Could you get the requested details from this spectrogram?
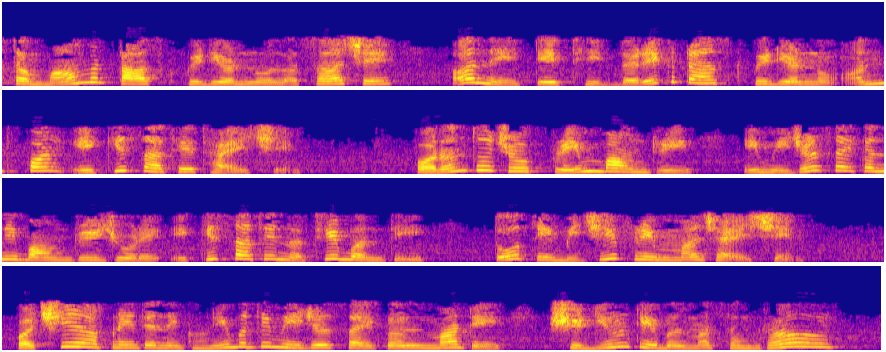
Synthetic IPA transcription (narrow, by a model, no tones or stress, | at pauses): at̪əmamʈaskpiɽijəɽnõləsat͡ʃʰe | ənet̪et̪ʰid̪əɾekʈaskpiɽijəɖno̰ʔə̰nt̪pəɳekisat̪ʰet̪ʰajt͡ʃʰḛ | pəɾənt̪ud͡ʒofɾembauɳɖɾi | emed͡ʒəɾsajkəlnibauɳɖɾid͡ʒoɽeʔekisat̪ʰenət̪ʰibənt̪ḭ | t̪ot̪ebid͡ʒifɾemːãd͡ʒa̰jt͡ʃʰḛ | pət͡ʃʰiapɳ̃et̪eneɡʱəɽ̃ibəd̪ʱimed͡ʒəɾsajkəlmaʈe | ʃiɖjulʈebəlmãsəŋɡɾəɦ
